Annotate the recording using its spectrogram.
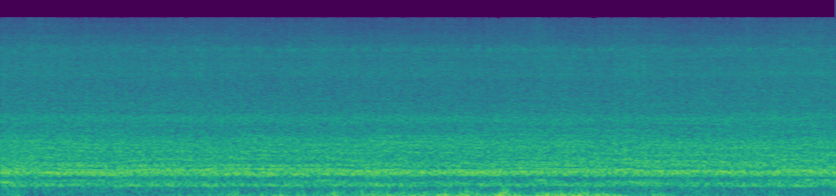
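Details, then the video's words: Steady massed buzzing of honey bees as the colony swarms away from the hive, a smooth, level drone with a prominent mid-low hum and faint hiss above. "Bee Swarm Leaving the Hive"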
